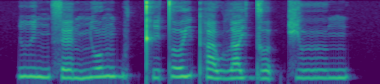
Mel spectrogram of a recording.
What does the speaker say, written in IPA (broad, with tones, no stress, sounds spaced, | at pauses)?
ʋ i˧˩ ŋ s ɛː˩ n ɲ oː˧˥ ŋ b u˧˩ t̚ kʰ i˩ t̪ ɤː˧˥ j pʰ a˧˩ w l a˧ j d ɤː˧˩ t̚ t͡ɕ ɯː˧ ŋ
